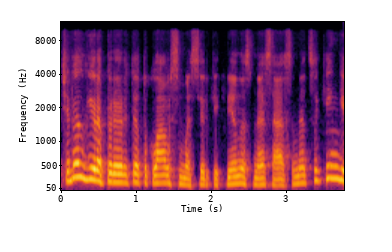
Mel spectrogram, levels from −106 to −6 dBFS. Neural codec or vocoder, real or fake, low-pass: vocoder, 22.05 kHz, 80 mel bands, WaveNeXt; fake; 9.9 kHz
